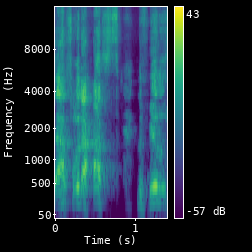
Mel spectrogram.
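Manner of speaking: talking through laughter. Reacting to another speaker's joke, laughing while talking. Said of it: "I can't even stop laughing to say this".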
